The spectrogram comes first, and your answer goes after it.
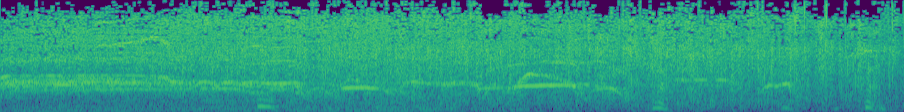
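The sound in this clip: A studio audience applauds and cheers to welcome a lifestyle tips contributor on a comedy show. Sustained clapping carries scattered whoops over it and holds steady throughout, thinning only slightly at the very end.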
